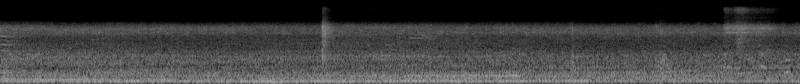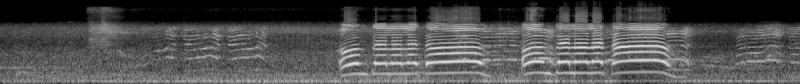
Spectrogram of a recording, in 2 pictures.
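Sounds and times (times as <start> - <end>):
bus engine running: 0.0 - 16.0
road traffic: 0.0 - 16.0
air hiss: 7.2 - 7.8, 8.8 - 9.4.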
